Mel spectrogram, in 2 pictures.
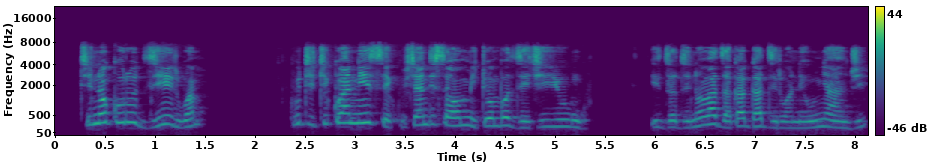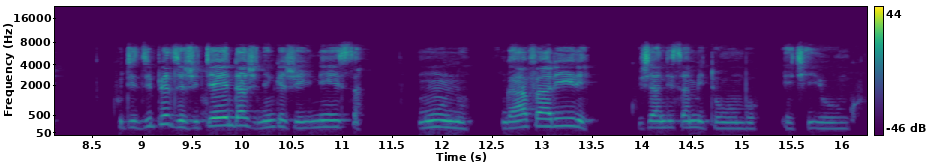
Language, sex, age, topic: Ndau, male, 36-49, health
